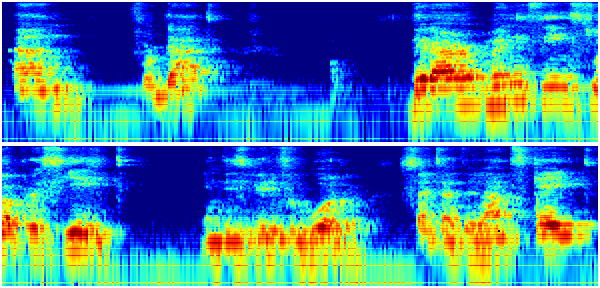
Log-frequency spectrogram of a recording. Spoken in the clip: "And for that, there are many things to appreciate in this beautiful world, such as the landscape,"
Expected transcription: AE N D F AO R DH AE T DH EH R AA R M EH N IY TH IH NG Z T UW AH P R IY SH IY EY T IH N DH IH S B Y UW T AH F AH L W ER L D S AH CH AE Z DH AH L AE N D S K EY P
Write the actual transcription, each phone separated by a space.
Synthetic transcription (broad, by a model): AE N F AO R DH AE T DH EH R AA R M EH N IY TH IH NG S T UW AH P R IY S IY EY T IH N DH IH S B Y UW T AH F AH L W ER D S AH CH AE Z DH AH L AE N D S K EY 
